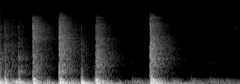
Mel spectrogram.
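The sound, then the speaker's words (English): A quick run of hard taps or thumps on a surface, about five in a loose rhythm, ending with one heavier hit after a short pause, like an improvised drum roll, given before picking out of a hat. Fairly loud. “Do you want a drum roll? Yes, please.”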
